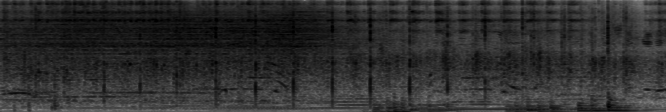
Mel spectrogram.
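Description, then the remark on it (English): A crowd claps hands to heaven steadily and shouts praise to God together in a loud, continuous wash of sound, with raised voices mixed into the dense applause throughout. “Clap your hands to heaven and give God a shout with a voice of triumph.”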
